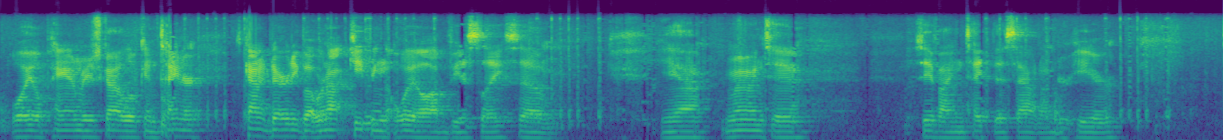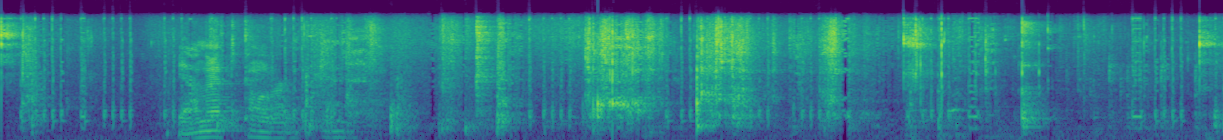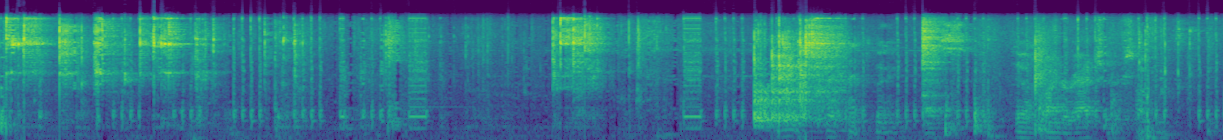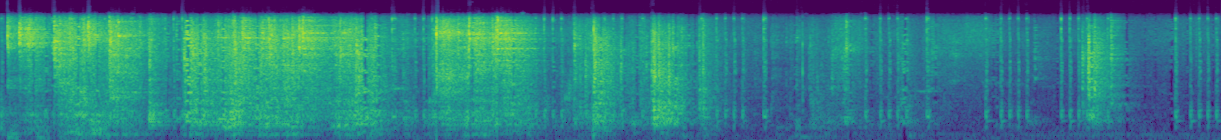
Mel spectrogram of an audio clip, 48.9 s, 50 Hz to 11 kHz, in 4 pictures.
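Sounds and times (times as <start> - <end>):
metal tools clattering: 24.1 - 27.6, 30.0 - 30.6, 36.3 - 43.9
metal hand tools clinking: 24.2 - 27.5.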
